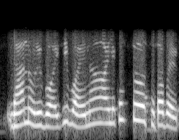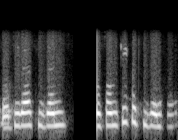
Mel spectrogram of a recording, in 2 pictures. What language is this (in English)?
Nepali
